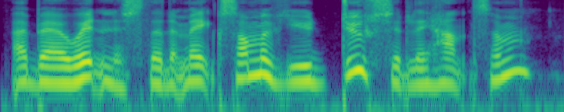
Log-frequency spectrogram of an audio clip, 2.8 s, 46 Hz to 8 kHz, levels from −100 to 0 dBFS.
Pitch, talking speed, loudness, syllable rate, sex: 195 Hz, 235 wpm, -18 LUFS, 6.5 syllables/s, female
